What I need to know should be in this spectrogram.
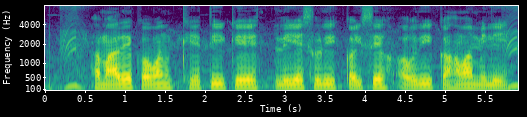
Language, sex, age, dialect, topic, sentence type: Bhojpuri, male, 18-24, Western, agriculture, question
